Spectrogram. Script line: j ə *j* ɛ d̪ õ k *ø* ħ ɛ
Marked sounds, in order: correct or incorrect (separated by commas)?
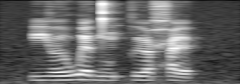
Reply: incorrect, correct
